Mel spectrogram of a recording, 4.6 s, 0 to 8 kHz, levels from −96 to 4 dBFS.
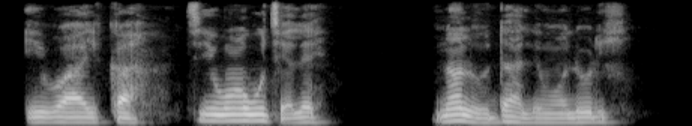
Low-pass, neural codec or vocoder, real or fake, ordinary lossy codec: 7.2 kHz; none; real; Opus, 64 kbps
